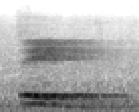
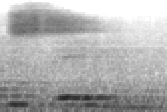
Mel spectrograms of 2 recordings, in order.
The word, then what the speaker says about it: think: So, like here, in phonology, you can see when you pronounce the word like the th sound, like think. I think it's supposed to be I think, but some people mispronounce it like I sing.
